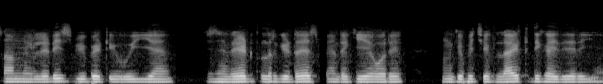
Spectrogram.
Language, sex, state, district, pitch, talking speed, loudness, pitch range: Hindi, male, Rajasthan, Bikaner, 125 Hz, 230 wpm, -18 LUFS, 125-130 Hz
